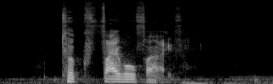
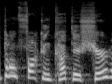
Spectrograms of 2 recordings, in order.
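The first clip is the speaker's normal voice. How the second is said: much higher, louder protest; defiant yell; 13 semitones higher, 5 dB louder than usual. Retold or imitated. Injured lifter yelling at Doug Heath to spare his shirt, loud protest. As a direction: yell to refuse. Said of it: "I said".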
